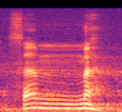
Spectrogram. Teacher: ini berhenti boleh pakai ha, thammah. Tapi kalau sambung tidak boleh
